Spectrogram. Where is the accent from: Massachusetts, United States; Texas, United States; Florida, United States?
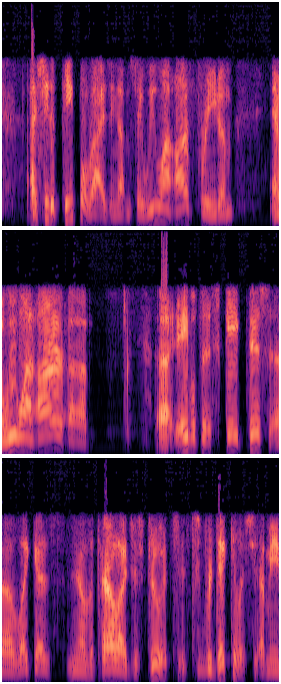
Massachusetts, United States; I'm from Western Mass, where your author was from, your guest.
